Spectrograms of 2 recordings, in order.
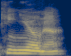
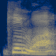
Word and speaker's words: quinoa: have in our our collagen called ruby red kenona um quinoa I'm sorry extract I mispronounce that almost every time the bottom line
